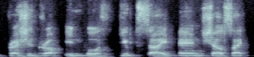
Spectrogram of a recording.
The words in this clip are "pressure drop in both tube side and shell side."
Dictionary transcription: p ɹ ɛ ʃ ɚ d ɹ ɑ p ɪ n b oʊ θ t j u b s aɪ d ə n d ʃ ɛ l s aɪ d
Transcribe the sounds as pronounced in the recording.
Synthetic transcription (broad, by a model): p ɹ ɛ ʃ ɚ d ɹ ɑ p ɪ n b oʊ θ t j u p s aɪ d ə n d ʃ ɛ l s aɪ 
